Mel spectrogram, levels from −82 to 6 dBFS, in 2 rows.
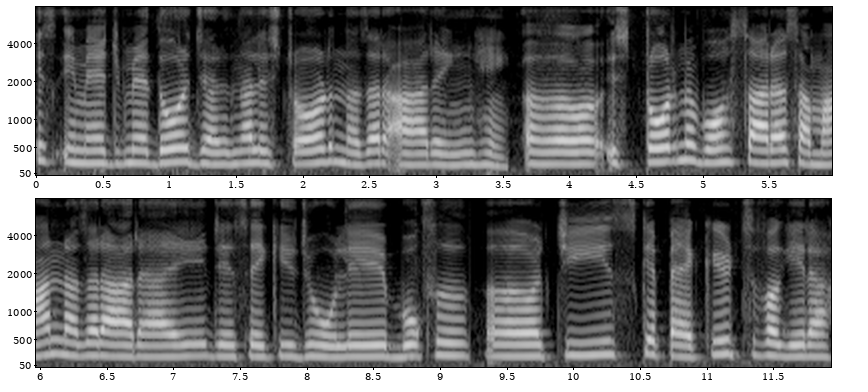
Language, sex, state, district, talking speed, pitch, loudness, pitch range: Hindi, female, Bihar, Jahanabad, 150 wpm, 215 Hz, -16 LUFS, 205-230 Hz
